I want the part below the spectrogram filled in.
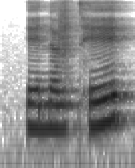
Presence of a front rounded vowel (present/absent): present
